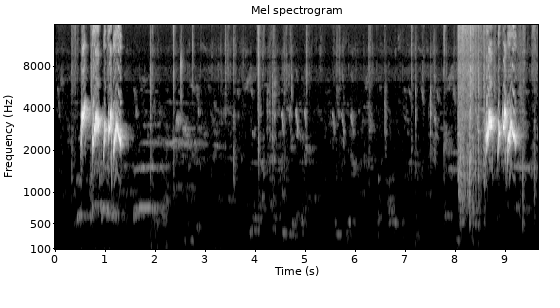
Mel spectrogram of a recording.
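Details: Red-whiskered bulbul aged 12 months 29 days singing: a quick bright phrase of three or four warbled, bouncing notes, then a long pause before a matching phrase returns near the end, with faint ticks and clicks between.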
